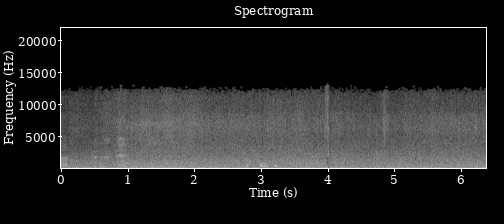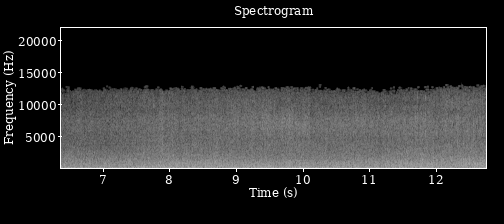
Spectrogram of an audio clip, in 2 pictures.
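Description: Waves crash and roar against rocks.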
